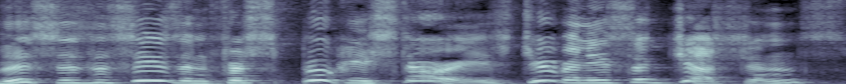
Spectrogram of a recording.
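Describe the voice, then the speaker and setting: Someone performs a put-on character voice at a fairly high pitch. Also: moderate pace. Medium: read story. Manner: cheerful.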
